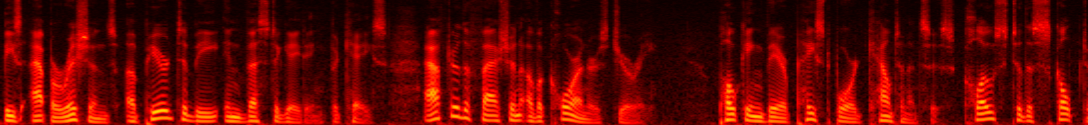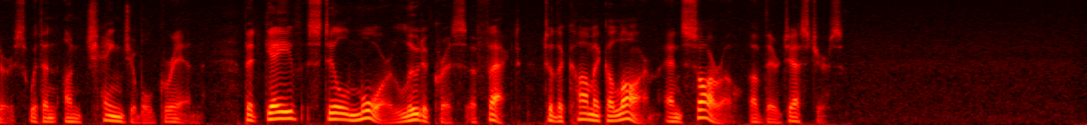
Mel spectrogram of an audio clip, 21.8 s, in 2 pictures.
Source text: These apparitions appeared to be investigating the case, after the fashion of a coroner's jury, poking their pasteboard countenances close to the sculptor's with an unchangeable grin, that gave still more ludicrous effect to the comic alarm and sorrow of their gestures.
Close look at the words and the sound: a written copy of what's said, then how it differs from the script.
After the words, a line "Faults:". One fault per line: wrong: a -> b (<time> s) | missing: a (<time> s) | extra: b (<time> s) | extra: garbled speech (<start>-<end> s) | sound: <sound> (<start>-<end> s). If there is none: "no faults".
These apparitions appeared to be investigating the case, after the fashion of a coroner's jury, poking their pasteboard countenances close to the sculptor's with an unchangeable grin, that gave still more ludicrous effect to the comic alarm and sorrow of their gestures.
Faults:
no faults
